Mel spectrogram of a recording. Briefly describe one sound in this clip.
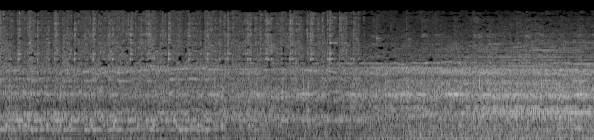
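A man speaks over loudspeakers, echoing across an open square.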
